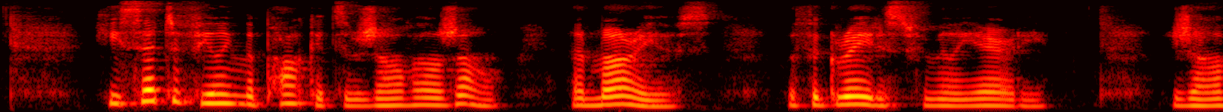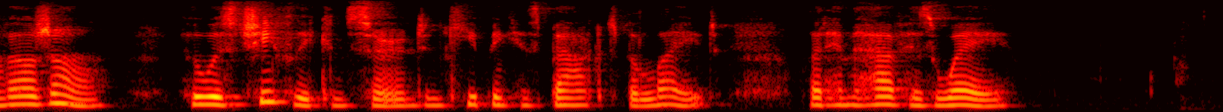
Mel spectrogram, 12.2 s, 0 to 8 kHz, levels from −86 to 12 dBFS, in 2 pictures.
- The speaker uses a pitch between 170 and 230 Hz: Yes, high, 190 Hz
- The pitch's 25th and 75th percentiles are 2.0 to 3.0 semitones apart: Yes, average, 2.7 semitones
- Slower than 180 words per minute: Yes, average, 160 wpm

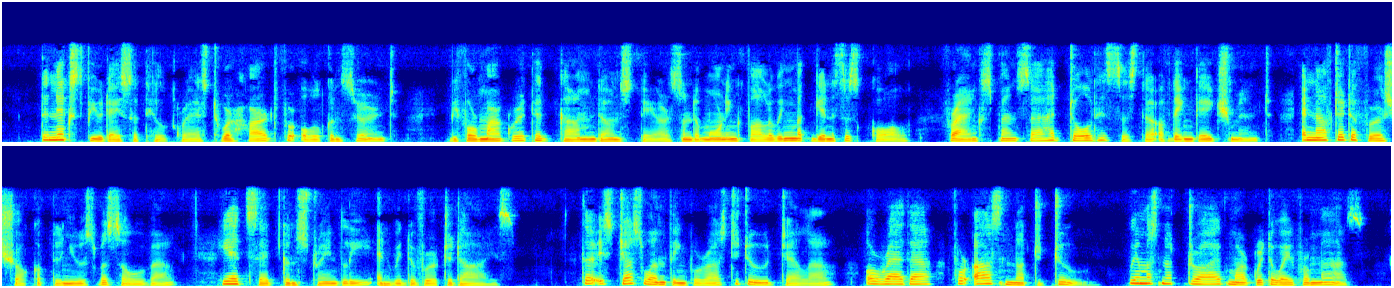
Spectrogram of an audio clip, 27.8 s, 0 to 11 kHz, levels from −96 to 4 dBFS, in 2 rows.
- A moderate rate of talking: Yes, average, 160 wpm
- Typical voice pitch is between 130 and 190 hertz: Yes, low, 135 Hz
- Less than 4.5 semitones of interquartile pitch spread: No, average, 5.2 semitones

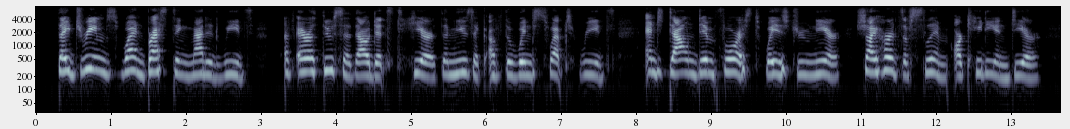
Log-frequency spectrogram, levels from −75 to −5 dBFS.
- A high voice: Yes, high, 230 Hz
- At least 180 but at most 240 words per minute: No, slow, 135 wpm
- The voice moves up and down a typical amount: Yes, average, 3.1 semitones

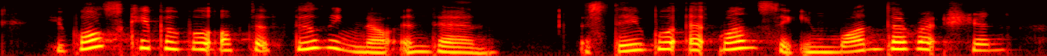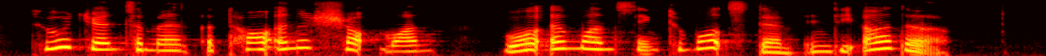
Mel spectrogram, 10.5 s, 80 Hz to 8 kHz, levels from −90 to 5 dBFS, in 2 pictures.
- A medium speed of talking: Yes, average, 180 wpm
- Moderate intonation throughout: No, wide, 6.1 semitones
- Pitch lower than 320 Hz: No, very high, 330 Hz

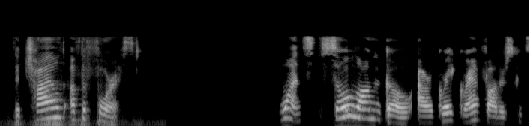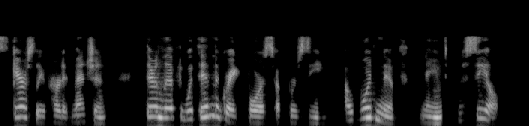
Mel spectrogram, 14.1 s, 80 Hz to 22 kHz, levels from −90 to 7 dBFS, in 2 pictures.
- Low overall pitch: No, high, 230 Hz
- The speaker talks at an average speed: No, slow, 130 wpm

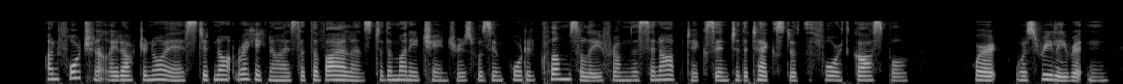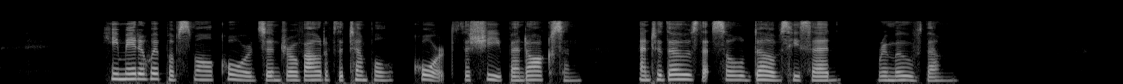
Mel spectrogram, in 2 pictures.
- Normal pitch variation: No, narrow, 2.1 semitones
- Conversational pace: Yes, average, 160 wpm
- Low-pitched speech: No, high, 200 Hz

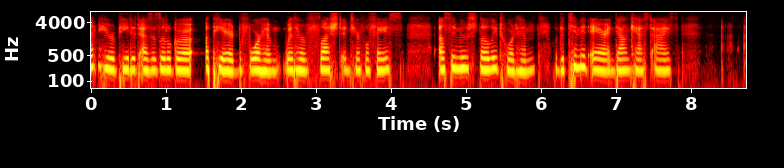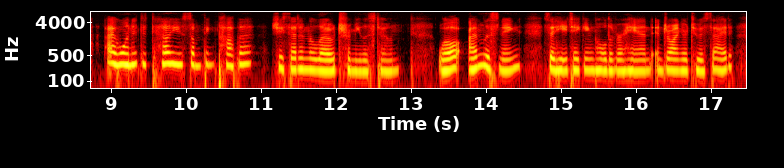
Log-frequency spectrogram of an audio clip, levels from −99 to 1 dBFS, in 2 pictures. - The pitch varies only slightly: Yes, narrow, 2.1 semitones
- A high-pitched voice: Yes, high, 205 Hz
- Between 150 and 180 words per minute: No, average, 200 wpm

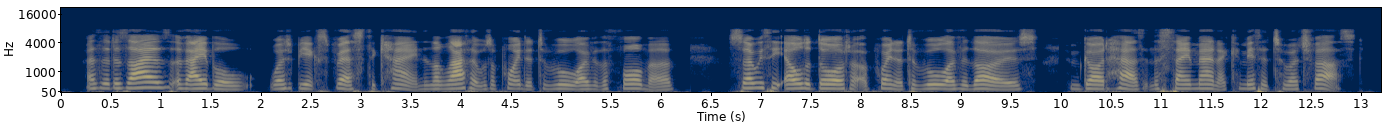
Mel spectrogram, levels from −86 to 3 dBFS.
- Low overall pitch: No, high, 195 Hz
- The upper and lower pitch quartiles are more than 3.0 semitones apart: No, narrow, 2.5 semitones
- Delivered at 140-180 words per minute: No, average, 190 wpm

